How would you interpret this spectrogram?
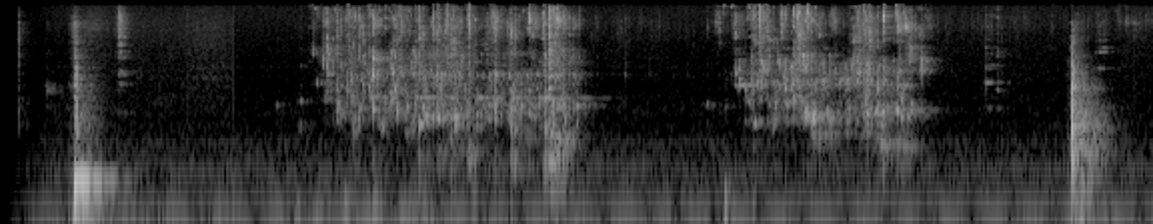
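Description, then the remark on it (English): Wine splashes into a glass in two gurgling pours of a couple of seconds each, framed by a sharp glassy knock at the start and another at the end. No one speaks. “Let's have a glass of wine to celebrate.”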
